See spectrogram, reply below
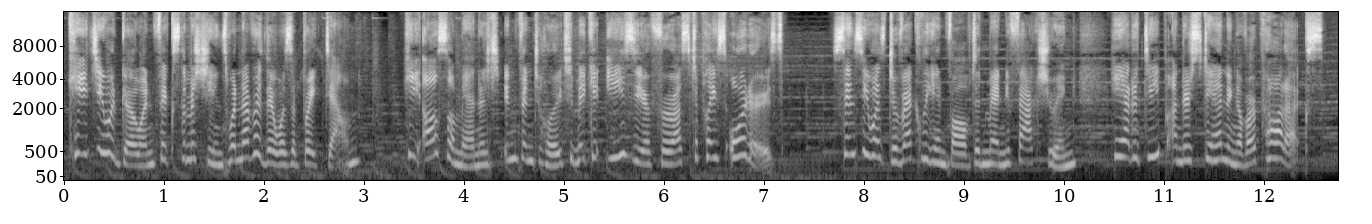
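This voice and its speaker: A woman's voice: high-pitched, very animated, fairly quick, faint music behind. A woman playing a firm, loyal young office colleague in a manga dub, explaining things plainly. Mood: firm, reproachful. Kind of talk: scripted manga dub acting.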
